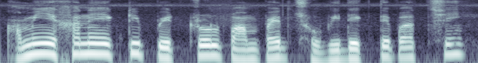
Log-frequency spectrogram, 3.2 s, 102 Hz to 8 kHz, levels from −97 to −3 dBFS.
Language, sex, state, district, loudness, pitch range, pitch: Bengali, male, West Bengal, Alipurduar, -14 LUFS, 140-195 Hz, 160 Hz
